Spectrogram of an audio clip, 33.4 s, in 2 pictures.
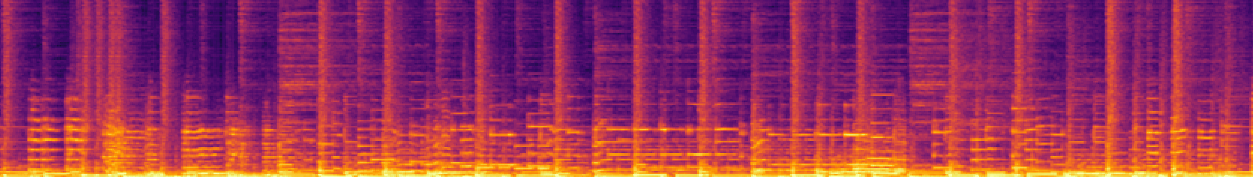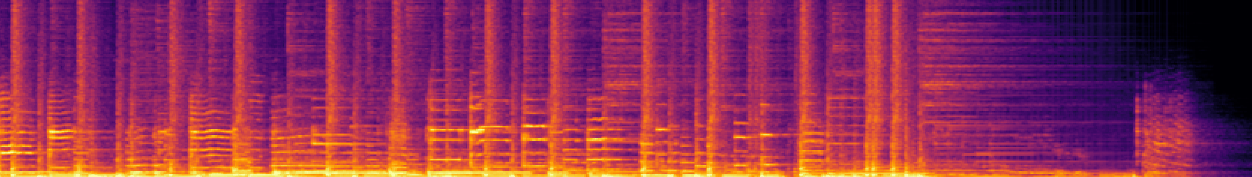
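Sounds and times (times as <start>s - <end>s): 
jazzy blues music: 0.0s - 32.5s.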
